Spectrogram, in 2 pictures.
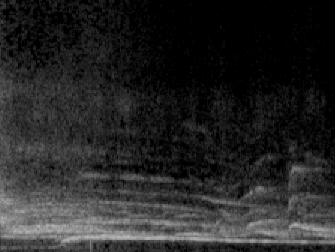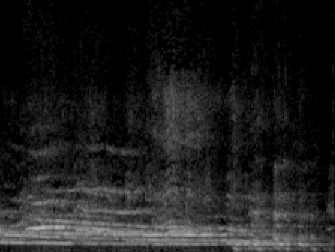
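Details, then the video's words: A husky howling in response to a baby's sound, indoors at home: one long, sustained, slowly falling howl with a quick rise at the start, wavering overtones, and a second voice joining in briefly. "Baby Makes a Sound… Husky Starts Howling"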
